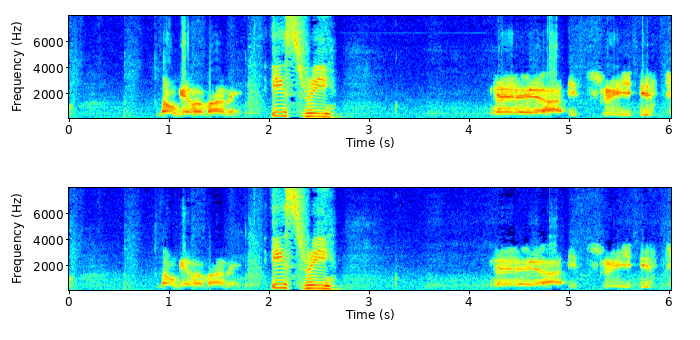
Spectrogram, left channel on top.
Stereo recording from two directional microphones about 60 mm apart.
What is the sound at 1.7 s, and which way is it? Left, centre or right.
Speech, centre.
